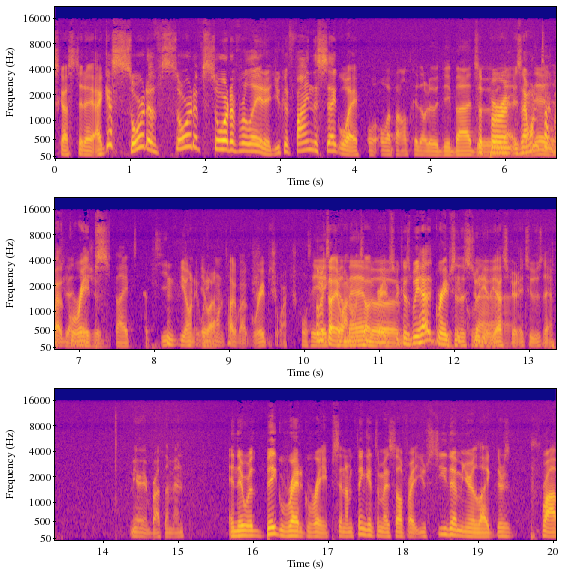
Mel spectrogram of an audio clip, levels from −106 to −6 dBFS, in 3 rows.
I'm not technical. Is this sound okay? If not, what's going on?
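Yes, the recording's technical signal holds up the whole way, with nothing in the sound itself that points to a recording or playback problem.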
